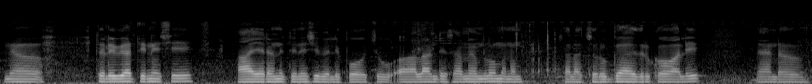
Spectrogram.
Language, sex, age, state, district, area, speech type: Telugu, male, 30-45, Telangana, Hyderabad, rural, spontaneous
